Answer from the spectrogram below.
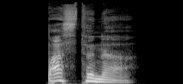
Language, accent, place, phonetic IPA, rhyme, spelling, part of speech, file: German, Germany, Berlin, [ˈbastənɐ], -astənɐ, bastener, adjective, De-bastener.ogg
- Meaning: inflection of basten: 1. strong/mixed nominative masculine singular 2. strong genitive/dative feminine singular 3. strong genitive plural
